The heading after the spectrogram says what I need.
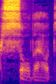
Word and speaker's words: sold out: So the accent is going to be over the out.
